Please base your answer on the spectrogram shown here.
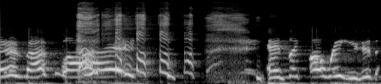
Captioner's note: laughing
